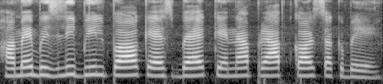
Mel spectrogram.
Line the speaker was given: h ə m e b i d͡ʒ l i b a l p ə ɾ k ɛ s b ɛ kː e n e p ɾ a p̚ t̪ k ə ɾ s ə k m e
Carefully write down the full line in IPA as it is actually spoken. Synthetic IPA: h ə m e b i d͡ʒ l i b i l p ə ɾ k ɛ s b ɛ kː e n a p ɾ a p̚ t̪ k ə ɾ s ə k b e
